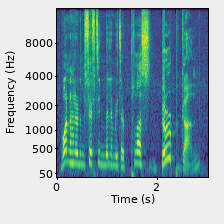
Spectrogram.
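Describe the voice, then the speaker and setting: A man's voice: high-pitched, big pitch swings, moderate pace, mellow. Rambling, self-correcting male gameplay commentator. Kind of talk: casual commentary over gameplay.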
